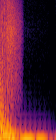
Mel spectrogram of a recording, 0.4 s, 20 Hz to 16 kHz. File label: 909 SD Tape Sat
